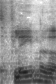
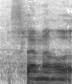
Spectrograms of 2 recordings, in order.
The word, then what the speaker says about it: Flamel: Halt in der Rufus Beck Hörbuchversion hat das Flamel ausgesprochen. Das ist die falsche Aussprache. Flamel. Flamel ist, glaube ich, richtig.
